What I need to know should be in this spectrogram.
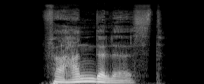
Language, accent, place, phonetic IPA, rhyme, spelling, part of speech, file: German, Germany, Berlin, [fɛɐ̯ˈhandələst], -andələst, verhandelest, verb, De-verhandelest.ogg
- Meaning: second-person singular subjunctive I of verhandeln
